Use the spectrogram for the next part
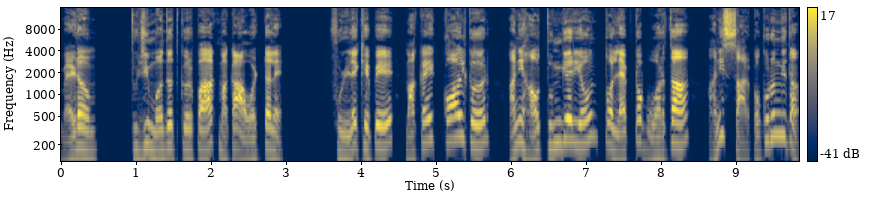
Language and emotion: Goan Konkani, happy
